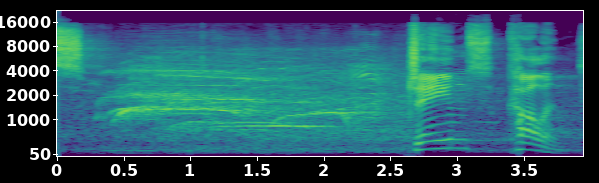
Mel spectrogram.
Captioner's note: applause, cheering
